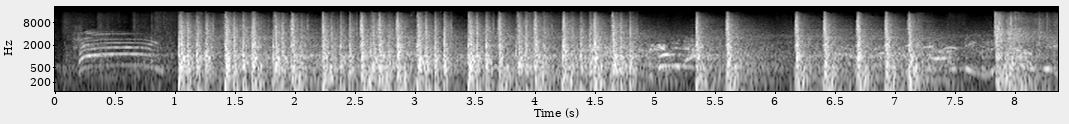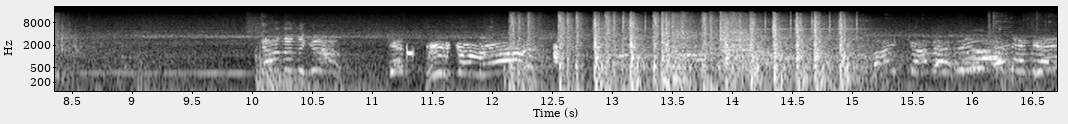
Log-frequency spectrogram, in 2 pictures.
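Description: Rapid gunshots crack loudly in bursts.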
